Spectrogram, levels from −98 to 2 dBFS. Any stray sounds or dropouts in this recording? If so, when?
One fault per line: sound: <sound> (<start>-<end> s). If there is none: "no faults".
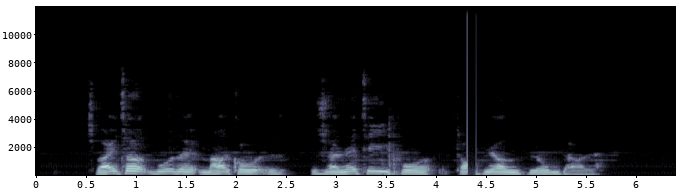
sound: dropout (4.3-4.4 s)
